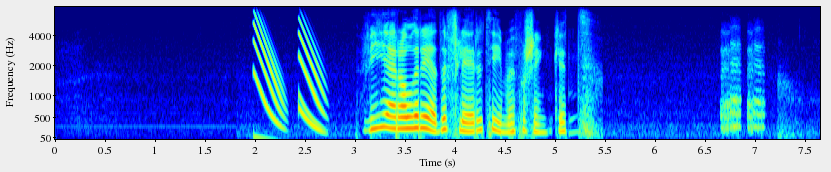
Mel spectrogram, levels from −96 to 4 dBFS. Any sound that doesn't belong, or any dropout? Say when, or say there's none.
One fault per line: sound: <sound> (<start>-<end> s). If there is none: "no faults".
sound: chirp (2.0-2.7 s)
sound: laugh (6.6-7.1 s)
